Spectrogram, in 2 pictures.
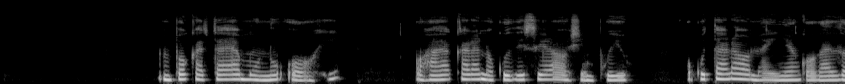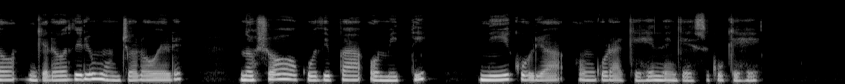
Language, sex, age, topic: Oshiwambo, female, 25-35, agriculture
